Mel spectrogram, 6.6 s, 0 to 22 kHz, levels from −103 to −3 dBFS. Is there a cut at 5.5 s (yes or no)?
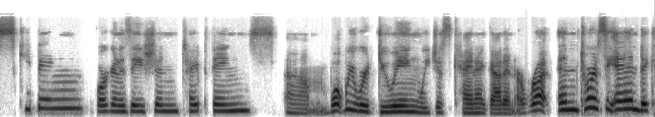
yes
